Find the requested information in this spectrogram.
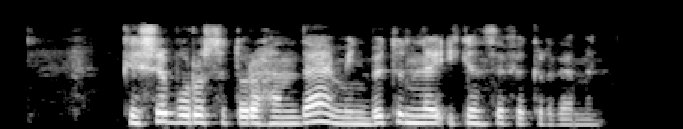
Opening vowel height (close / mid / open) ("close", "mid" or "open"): mid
